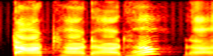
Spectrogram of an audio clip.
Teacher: टा ठ ड ढ ड सभी मूर्धन्य है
